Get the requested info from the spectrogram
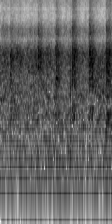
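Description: Busy market background noise: a steady low machine hum under a constant noisy wash, with a few short knocks and scrapes.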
